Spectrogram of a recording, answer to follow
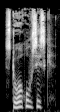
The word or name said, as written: storrussisk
